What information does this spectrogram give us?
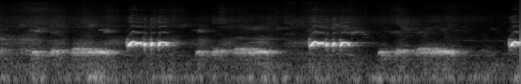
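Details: Local wild zebra dove singing in the gedang rojo style, used as a lure and master song: a low purring coo and a higher rolling trilled phrase alternate, repeated about every two and a half seconds, with a faint low hum beneath.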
